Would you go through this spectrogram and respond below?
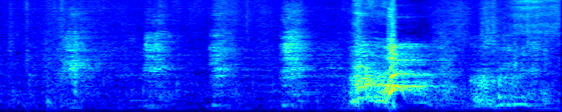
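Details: Border Collie puppies indoors: a run of short, soft yips spaced about half a second apart, building into a louder, denser burst of barking and squealing near the end.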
